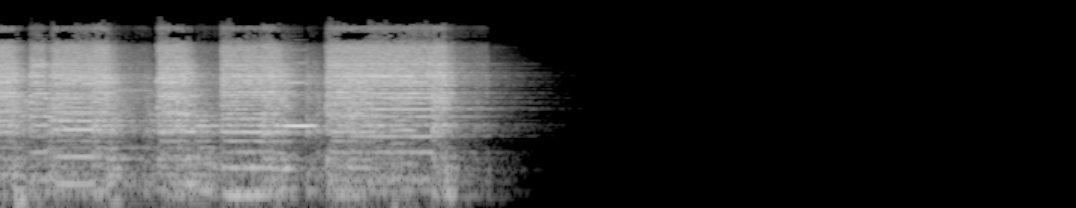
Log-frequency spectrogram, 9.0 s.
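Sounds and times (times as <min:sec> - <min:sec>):
electric guitar: 0:00.0 - 0:04.2.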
